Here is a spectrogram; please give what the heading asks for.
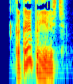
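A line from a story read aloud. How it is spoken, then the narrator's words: Laughing. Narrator (Russian): рассмеялась адвокат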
